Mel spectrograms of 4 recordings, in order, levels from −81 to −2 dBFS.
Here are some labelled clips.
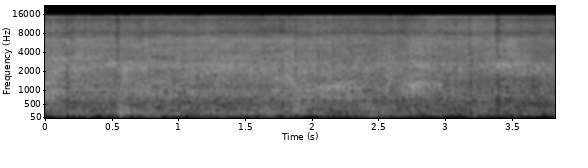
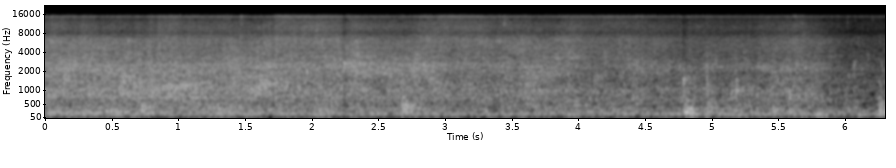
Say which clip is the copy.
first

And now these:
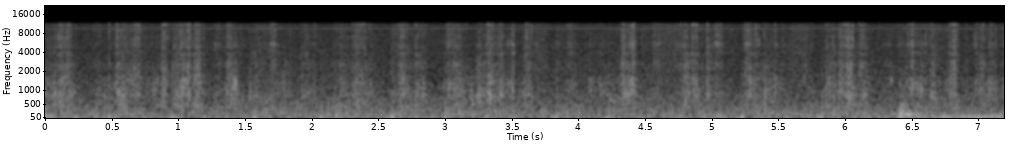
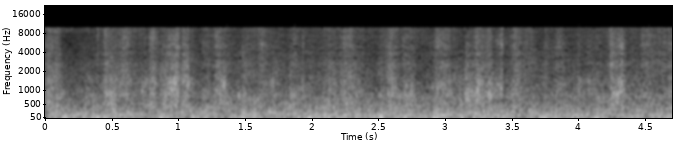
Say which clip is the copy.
second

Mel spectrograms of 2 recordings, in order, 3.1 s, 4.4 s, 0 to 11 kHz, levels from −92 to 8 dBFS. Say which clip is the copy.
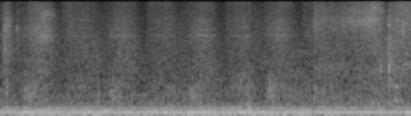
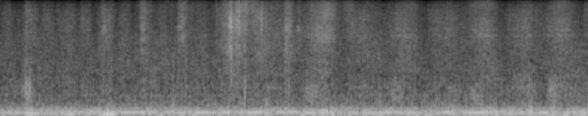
second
